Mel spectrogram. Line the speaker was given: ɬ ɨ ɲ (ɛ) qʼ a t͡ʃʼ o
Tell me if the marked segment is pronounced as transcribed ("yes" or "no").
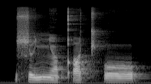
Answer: no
